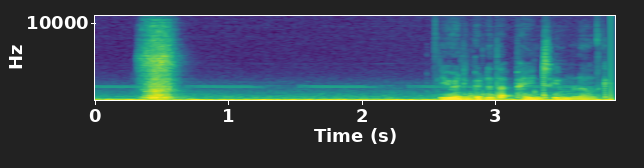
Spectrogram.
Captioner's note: sniffs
